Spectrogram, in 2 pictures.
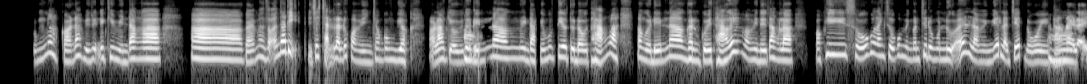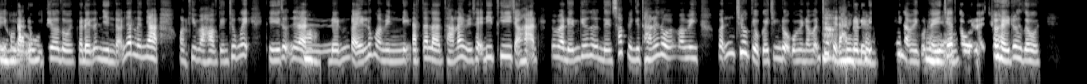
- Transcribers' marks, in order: tapping; other background noise; laughing while speaking: "Ờ, mình hiểu"
- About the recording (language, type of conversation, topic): Vietnamese, advice, Bạn nên làm gì khi lo lắng và thất vọng vì không đạt được mục tiêu đã đặt ra?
